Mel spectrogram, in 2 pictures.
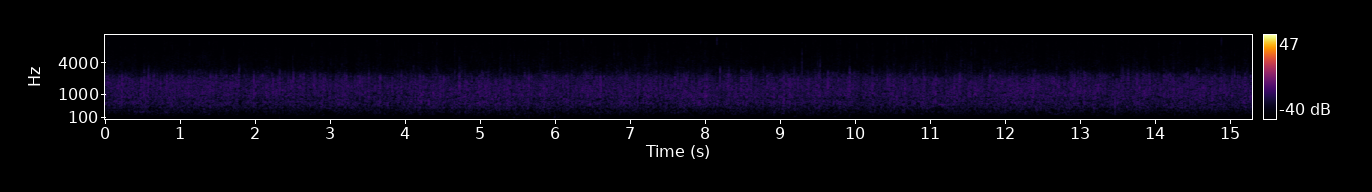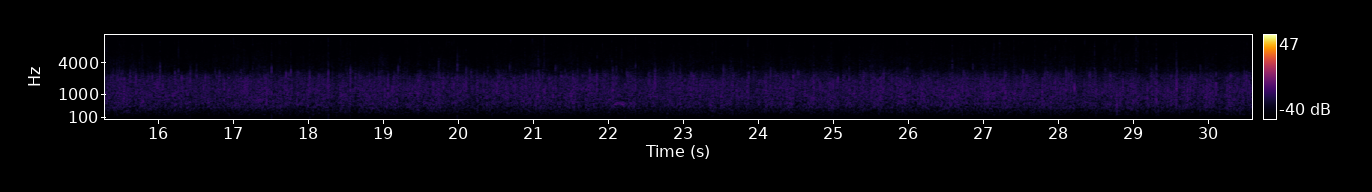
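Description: Concert audience applauding steadily after a choral performance.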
